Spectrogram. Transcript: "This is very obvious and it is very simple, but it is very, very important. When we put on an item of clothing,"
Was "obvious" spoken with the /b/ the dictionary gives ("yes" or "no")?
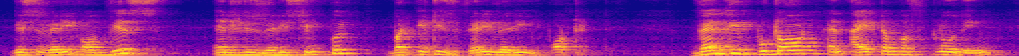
yes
